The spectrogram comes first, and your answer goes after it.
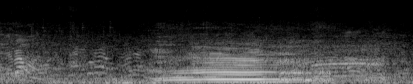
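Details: During unloading from a truck, a cow lets out a strong drawn-out moo lasting about two seconds, rich in harmonics, after some muffled voices and handling noise.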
